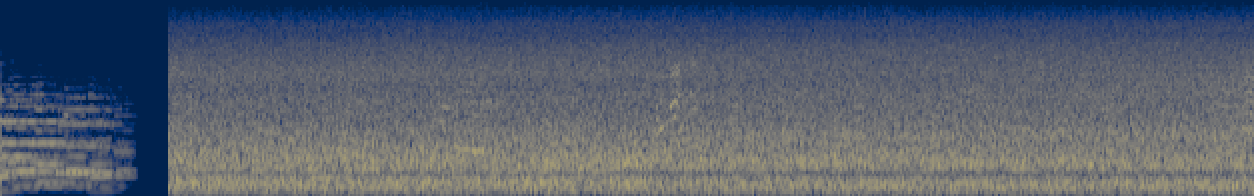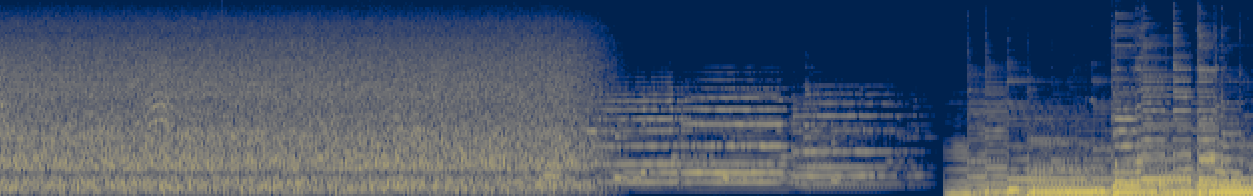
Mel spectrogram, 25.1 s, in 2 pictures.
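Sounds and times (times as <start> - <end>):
river water pouring over weir: 1.7 - 18.6
music with brass instruments: 18.4 - 21.8.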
